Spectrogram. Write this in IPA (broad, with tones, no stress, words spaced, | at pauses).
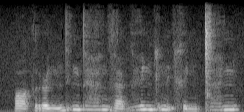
ɑ˩ krə˞˩ɲndḭ˥ɲdʱæ̤˥ nzæ˩ɡʱɪ˥ɲ ɡḭ˥nḭ˩xɪ˩ɲ ǀæ̤˥ɲ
